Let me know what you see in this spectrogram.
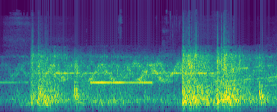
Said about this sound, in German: Überall heulten unter dem Krach der Detonationen auch die Alarmanlagen der herumstehenden Autos los.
